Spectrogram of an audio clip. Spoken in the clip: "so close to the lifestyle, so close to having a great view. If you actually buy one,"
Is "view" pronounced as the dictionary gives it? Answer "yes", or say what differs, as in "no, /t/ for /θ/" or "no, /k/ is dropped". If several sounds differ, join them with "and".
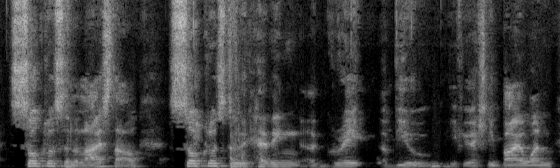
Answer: yes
